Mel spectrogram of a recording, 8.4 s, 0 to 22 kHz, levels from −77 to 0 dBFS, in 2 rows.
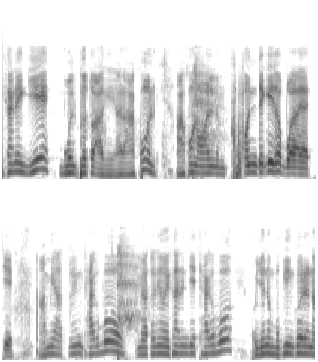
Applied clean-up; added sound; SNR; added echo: none; Liquid; 17 dB; none.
